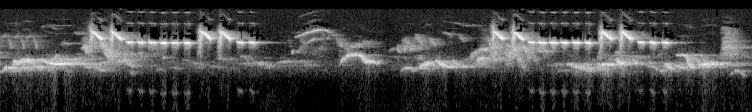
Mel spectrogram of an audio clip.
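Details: Eurasian blue tit repeating its song: high piercing double notes, each pair followed by a brief buzzy trill, in two bursts separated by a gap. Other birds warble and whistle lower down throughout.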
